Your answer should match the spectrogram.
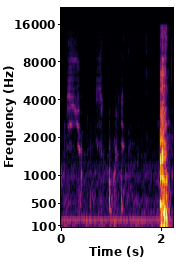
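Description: Faint whispering, briefly in the first second, over a steady low electrical hum.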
